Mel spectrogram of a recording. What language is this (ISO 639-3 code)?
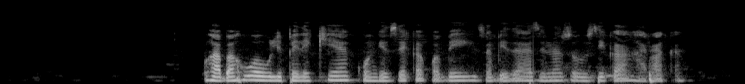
swa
